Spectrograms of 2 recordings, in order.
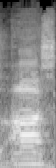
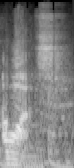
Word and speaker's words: aughts: Scott got so flustered he pronounced it as Os lifestyle when it's the 2000s lifestyle that they were trying to go for. The aughts. They are called the aughts.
